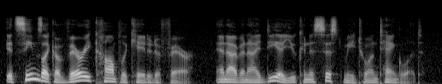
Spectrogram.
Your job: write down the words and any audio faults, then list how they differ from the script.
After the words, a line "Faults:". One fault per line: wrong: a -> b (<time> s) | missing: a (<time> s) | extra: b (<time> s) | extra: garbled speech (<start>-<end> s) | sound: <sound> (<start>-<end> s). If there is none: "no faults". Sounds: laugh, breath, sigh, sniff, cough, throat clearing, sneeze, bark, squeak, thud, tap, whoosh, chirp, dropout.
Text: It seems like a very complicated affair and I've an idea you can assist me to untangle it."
It seems like a very complicated affair and I've an idea you can assist me to untangle it."
Faults:
no faults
